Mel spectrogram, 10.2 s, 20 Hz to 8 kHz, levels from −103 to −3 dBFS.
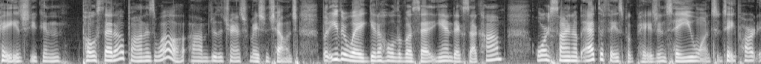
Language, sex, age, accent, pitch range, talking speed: English, female, 30-49, American, 155-190 Hz, 225 wpm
